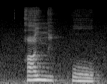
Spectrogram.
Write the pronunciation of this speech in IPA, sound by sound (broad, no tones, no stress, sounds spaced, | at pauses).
q e l n̪ i pː o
